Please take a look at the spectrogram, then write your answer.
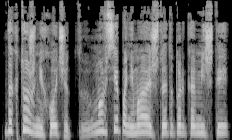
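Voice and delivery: put-on high, breezy young woman; girl character voice. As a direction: voice her light and high. Girl's candid reply.

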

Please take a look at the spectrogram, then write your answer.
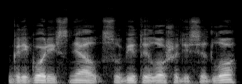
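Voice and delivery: ordinary delivery, nothing marked

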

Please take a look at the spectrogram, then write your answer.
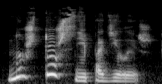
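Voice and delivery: ordinary delivery, nothing marked

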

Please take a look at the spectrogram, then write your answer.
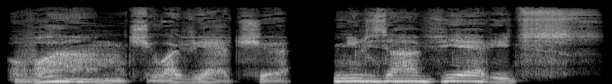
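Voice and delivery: very slow, hissing snake; hissing serpent. Acted. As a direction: drag each word out like a serpent. The serpent refuses the offer.

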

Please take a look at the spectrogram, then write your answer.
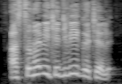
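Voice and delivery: high, alarmed plea; panicked cry. Acted. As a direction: cry out for it to stop. Panicked cry to stop the engine.

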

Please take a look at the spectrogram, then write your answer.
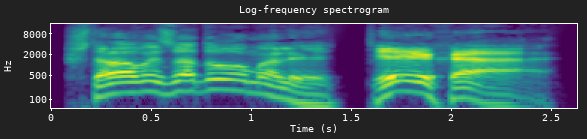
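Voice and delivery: demand, then bark for silence; barked order. A narrator's reading. Boryata silences the noisy gathering, barking. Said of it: "рявкнул Борята".

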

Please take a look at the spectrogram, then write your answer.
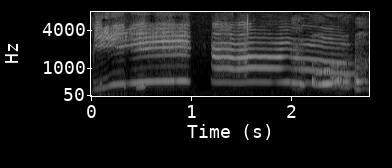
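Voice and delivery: high, stretched-out shocked shout; long drawn shout. Real, not acted. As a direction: drag out the shout in disbelief. Shocked outburst at drunk friend.

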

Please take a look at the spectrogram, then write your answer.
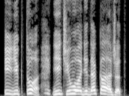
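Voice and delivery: high, defiant taunt full of malice; contemptuous, spiteful. A narrator's reading. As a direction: spit it out with scorn. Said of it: "И сколько же презрения, сколько злобы было".

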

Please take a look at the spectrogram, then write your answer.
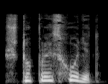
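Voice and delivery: slow, high-pitched baffled question; stunned bewilderment. A narrator's reading. Woman coming out of her stupor asks, stunned. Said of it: "вышла из ступора Энн".

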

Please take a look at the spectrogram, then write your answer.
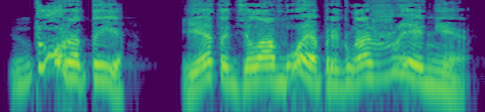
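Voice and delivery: high, loud, scolding dwarf; shouting dwarf. A narrator's reading. The dwarf insults the girl over his offer, shouting. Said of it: "закричал на меня карлик".

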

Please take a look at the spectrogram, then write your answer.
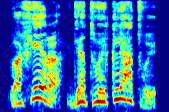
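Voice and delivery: loud, high accusing cry; outcry. Acted. Young man confronting Glafira, loud and high. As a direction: call her out on her broken oaths. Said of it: "вскричал молодой человек".

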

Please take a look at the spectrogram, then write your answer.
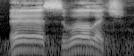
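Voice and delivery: slow, drawn-out curse; grumbling curse. A narrator's reading. Hunter turns to the door, grumbling. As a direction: draw out the insult in disgust. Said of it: "проворчал охотник".

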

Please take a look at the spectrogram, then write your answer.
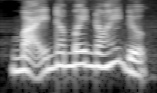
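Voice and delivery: plain reading voice

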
